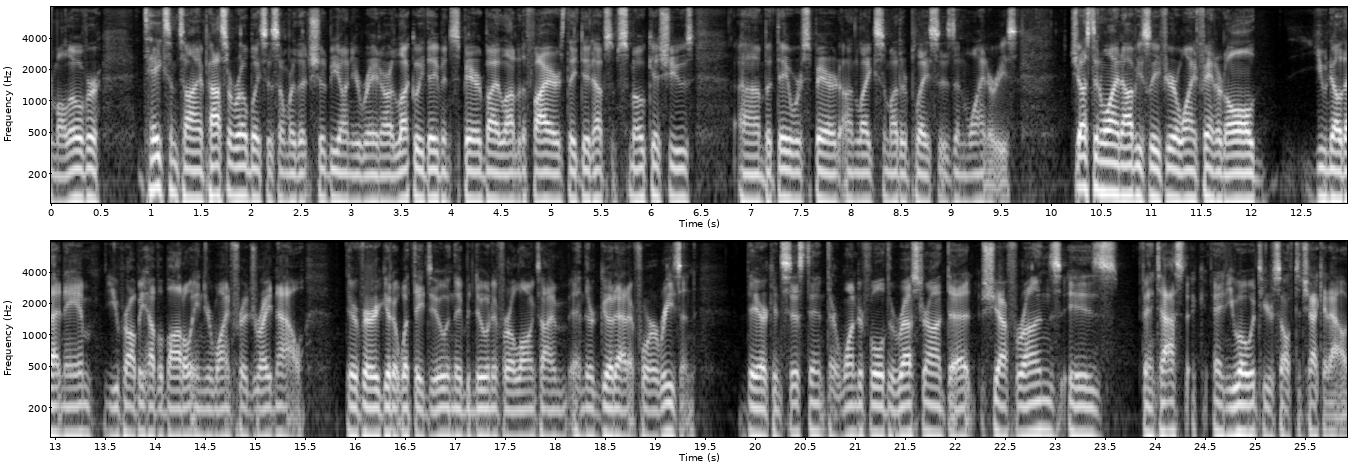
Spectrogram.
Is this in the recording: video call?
no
